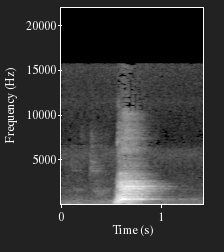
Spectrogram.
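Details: A 15-week-old female Border Collie puppy gives one short, bright, harmonic bark at animals on TV, lasting under half a second, followed by silence.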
